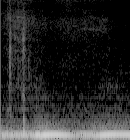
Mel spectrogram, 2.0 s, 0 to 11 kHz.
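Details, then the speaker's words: 2002 VW Cabrio GLX, 2.0 L non-turbo four-cylinder, front-wheel drive, on snow tires: deep steady exhaust rumble swelling while pulling away at about 2,000 rpm, louder than stock; owner notes a small exhaust leak in the middle section. "Yeah, it's pretty loud. Like that's 2,000 RPMs right there."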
